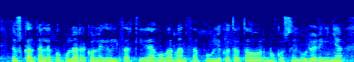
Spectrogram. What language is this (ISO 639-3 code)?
eus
